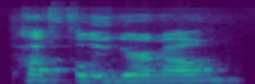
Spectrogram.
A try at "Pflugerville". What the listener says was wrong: Puff P. Pflugerville. The P is silent, which is never happens in this house, you know.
